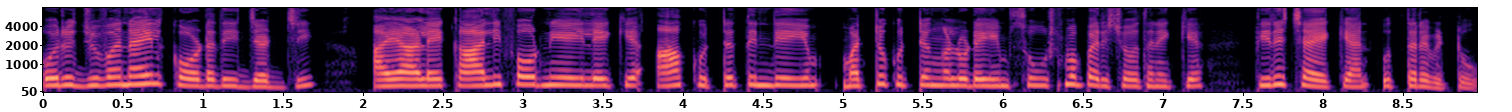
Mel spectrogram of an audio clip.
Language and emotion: Malayalam, neutral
